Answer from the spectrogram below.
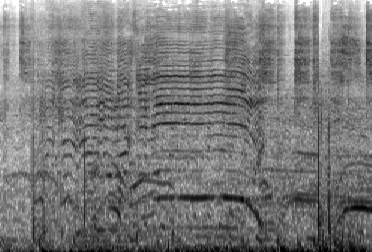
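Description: A street crowd of hundreds of thousands at the Gasparilla pirate parade in downtown Tampa in January, on a cold, windy day, cheers and murmurs in a steady, dense roar, with whistle-like tones sliding through it and a few sharp pops cracking out.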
